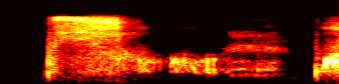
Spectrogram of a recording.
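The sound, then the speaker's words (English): A person imitates an explosion with their voice: a loud, hissing burst that trails into a lower, sputtering rumble, then another sharp burst starts just as the sound cuts off. “That was my blow up noise.”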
